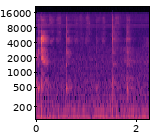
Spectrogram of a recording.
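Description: Pen writing a word on an interactive smart-board screen: a few faint taps and light scratches, over a steady low hum.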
